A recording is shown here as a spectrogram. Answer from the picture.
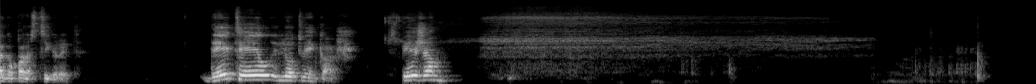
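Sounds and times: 
speech: 0:00.0 - 0:00.9, 0:02.0 - 0:04.6
airy hiss with faint crackling of a direct-to-lung vape inhale: 0:03.9 - 0:08.9.

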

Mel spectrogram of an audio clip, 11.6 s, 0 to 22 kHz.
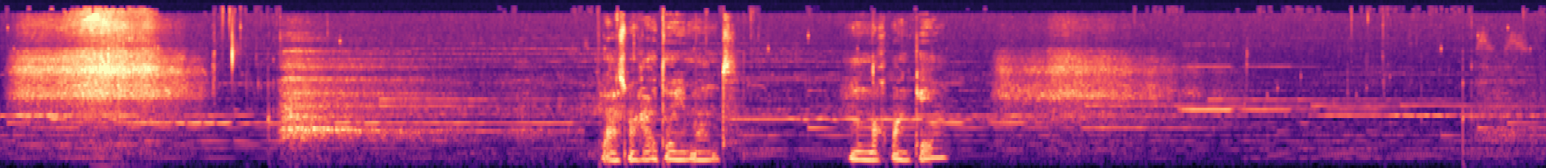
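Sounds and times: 
long steady breath drawn in through the nose during a guided breathing exercise: 0:00.0 - 0:03.4, 0:07.4 - 0:09.2
speech: 0:04.5 - 0:05.6, 0:06.4 - 0:07.6.

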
